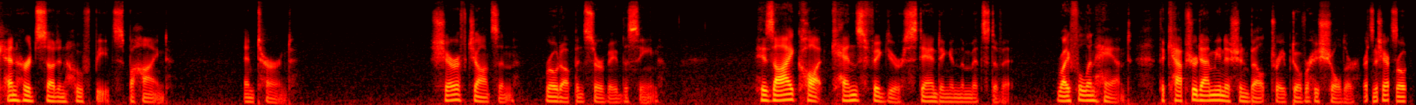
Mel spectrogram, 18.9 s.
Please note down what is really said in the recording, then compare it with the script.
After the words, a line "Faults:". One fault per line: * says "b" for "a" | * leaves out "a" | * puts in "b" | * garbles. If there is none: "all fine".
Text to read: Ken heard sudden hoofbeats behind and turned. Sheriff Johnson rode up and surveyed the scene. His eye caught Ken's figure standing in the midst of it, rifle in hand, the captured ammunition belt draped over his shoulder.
Ken heard sudden hoofbeats behind and turned. Sheriff Johnson rode up and surveyed the scene. His eye caught Ken's figure standing in the midst of it, rifle in hand, the captured ammunition belt draped over his shoulder. [garbled]
Faults:
* garbles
